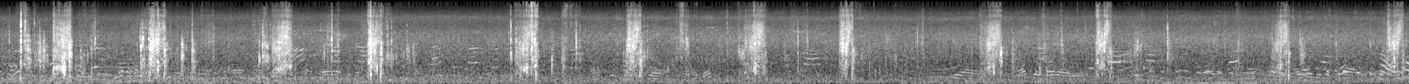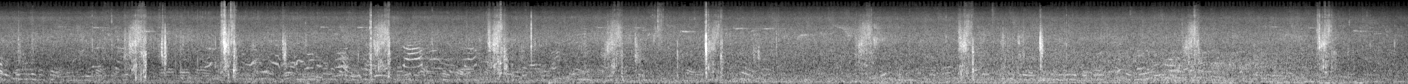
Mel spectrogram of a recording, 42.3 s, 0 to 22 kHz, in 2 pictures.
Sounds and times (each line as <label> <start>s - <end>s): posing white sheets of paper 0.2s - 6.3s
posing white sheets of paper 7.6s - 13.9s
posing white sheets of paper 14.6s - 17.6s
posing white sheets of paper 18.4s - 20.1s
posing white sheets of paper 20.7s - 21.5s
posing white sheets of paper 22.4s - 29.2s
posing white sheets of paper 30.1s - 32.8s
posing white sheets of paper 33.9s - 34.5s
posing white sheets of paper 35.4s - 37.2s
posing white sheets of paper 38.6s - 39.4s
posing white sheets of paper 40.8s - 41.2s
